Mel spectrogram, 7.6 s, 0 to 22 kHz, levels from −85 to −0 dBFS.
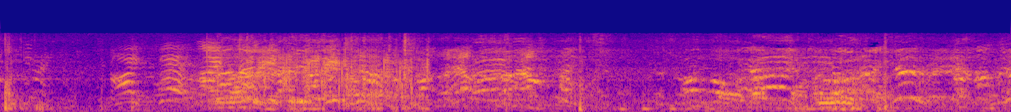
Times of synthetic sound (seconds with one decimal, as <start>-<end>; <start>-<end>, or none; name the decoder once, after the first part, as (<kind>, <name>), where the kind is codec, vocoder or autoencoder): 0.0-0.7 (vocoder, Vocos); 1.9-7.6

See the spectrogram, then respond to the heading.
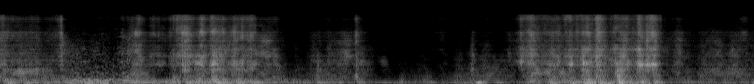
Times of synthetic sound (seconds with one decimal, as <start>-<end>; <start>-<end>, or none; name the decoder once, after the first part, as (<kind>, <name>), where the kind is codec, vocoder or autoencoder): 0.0-0.7 (vocoder, Vocos); 1.3-7.5

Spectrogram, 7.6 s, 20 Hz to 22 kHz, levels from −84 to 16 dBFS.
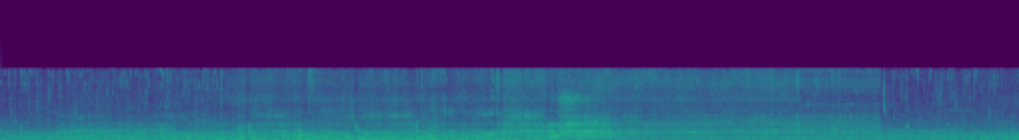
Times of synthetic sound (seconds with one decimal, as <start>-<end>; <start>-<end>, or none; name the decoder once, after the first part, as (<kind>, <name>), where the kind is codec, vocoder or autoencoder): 1.7-6.0 (codec, SNAC)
